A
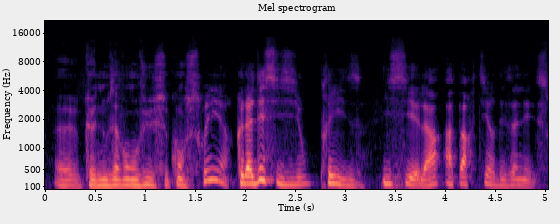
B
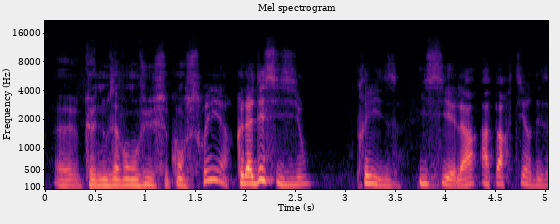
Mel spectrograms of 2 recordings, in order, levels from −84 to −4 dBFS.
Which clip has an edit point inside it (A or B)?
A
